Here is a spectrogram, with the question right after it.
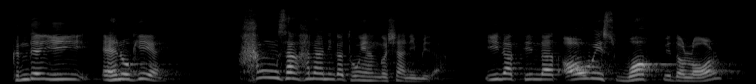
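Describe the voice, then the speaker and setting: A man speaks at a very slow pace with an extremely high pitch and lively intonation, and audible room echo surrounds him. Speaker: senior pastor. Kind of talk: sermon. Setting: church service.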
